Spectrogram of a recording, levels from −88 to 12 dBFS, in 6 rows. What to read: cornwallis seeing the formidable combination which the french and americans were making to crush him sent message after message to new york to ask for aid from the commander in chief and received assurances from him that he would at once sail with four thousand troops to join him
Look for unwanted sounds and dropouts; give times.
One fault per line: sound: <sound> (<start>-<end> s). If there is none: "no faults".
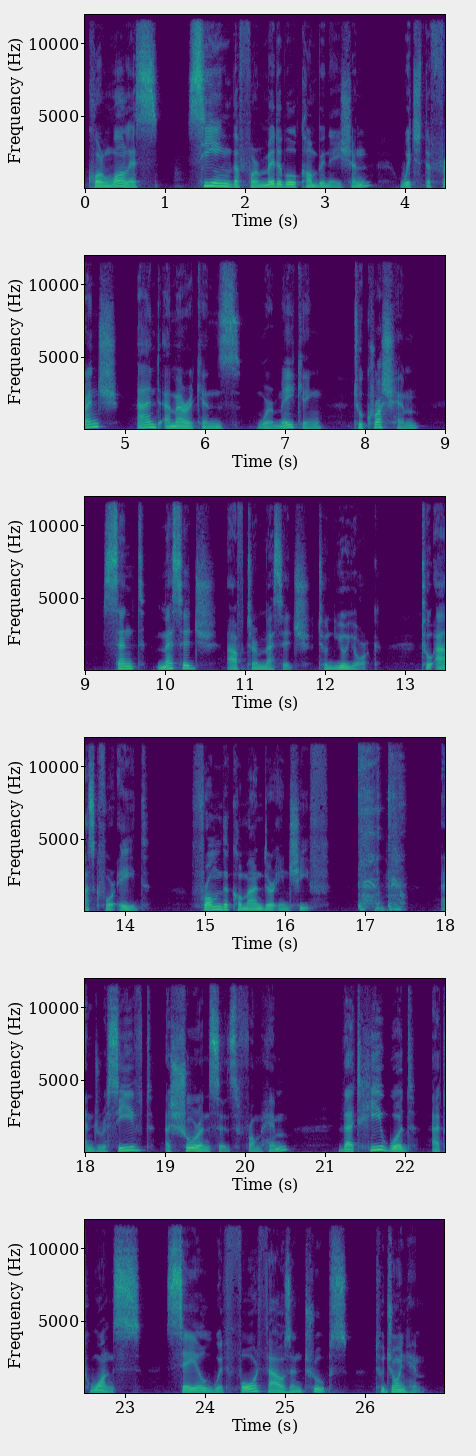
sound: cough (16.9-17.6 s)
